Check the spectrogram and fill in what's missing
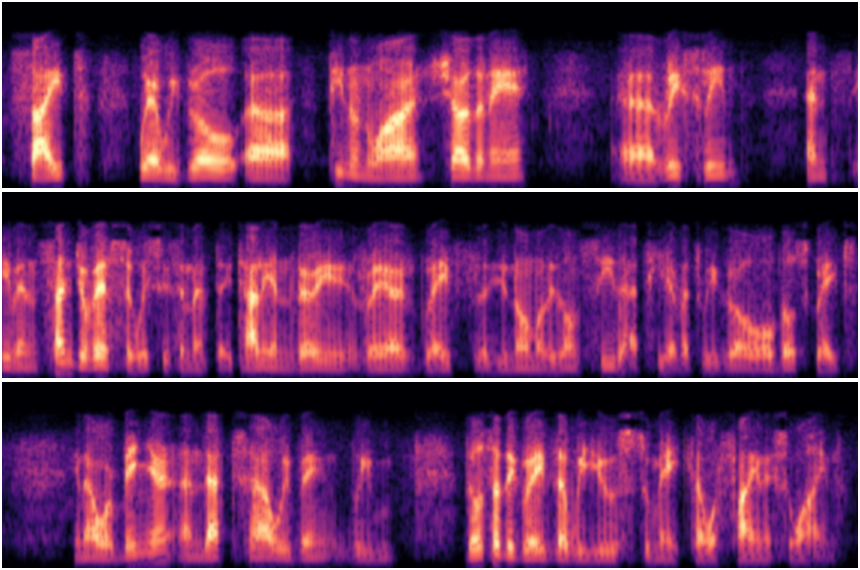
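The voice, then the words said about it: Chilean-accented English. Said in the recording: “I detect this accent ... I was born in Chile”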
